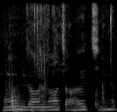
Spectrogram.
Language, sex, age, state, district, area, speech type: Maithili, female, 30-45, Bihar, Araria, rural, read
